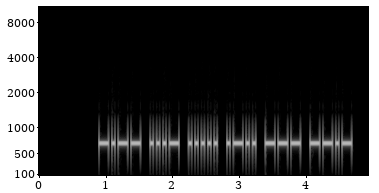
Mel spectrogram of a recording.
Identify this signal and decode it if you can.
Morse code, heard as a keyed tone, about 25 wpm, 700 Hz. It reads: YV5LOQ
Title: DXCC-100 Call Signs - 6 Characters - Repeated 2x - 25wpm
